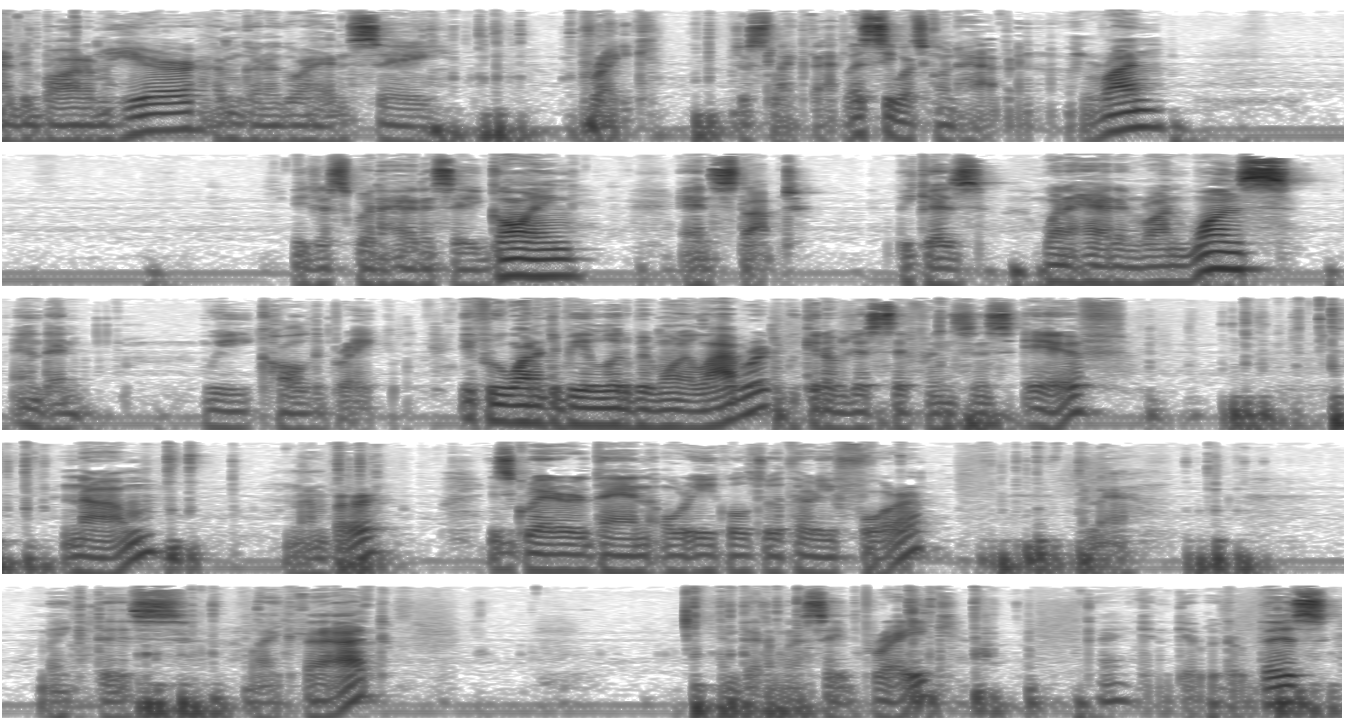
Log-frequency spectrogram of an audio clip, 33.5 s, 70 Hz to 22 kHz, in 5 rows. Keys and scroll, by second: 3.0 Return, 5.9 ctrl+r, 21.0 Return, 26.3 super+x, 31.4 super+v.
